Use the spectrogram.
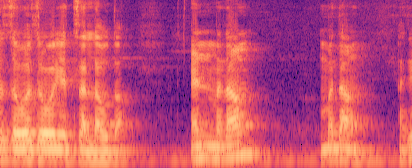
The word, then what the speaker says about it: Madame: अँड मदाम आता या ठिकाणी बघा MADAME, मदाम हे स्पेलिंग आहे. ॲक्च्युली फ्रेंचमध्ये आपण मॅडम असा उच्चार न करता मादाम असा उच्चार केला जातो, पण आपण या ठिकाणी मॅडम म्हणूया.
